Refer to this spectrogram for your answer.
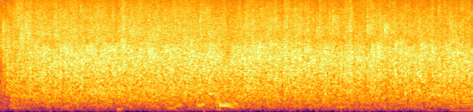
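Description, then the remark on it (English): Loud, sustained applause from a large audience, a dense steady wash of clapping that fills the whole stretch without letting up, with a faint murmur of voices beneath it. “I feel the powerful applause there”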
